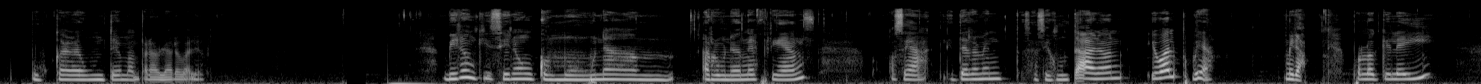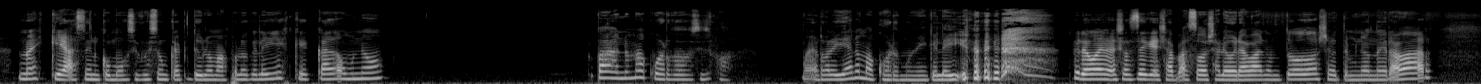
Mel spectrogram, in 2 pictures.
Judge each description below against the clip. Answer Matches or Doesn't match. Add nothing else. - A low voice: Doesn't match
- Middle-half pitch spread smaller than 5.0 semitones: Matches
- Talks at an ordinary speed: Matches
